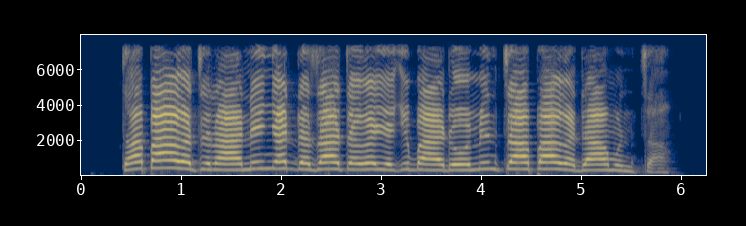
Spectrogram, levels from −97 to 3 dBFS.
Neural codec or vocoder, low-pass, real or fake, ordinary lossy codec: none; 7.2 kHz; real; none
